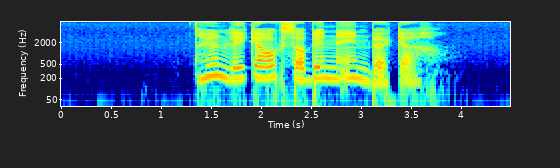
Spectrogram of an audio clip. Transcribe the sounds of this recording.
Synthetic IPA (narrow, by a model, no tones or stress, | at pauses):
hʉnliːkəʁɔksɔoːbɪnːəʔɪnbø̰ːkə̰ʁ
